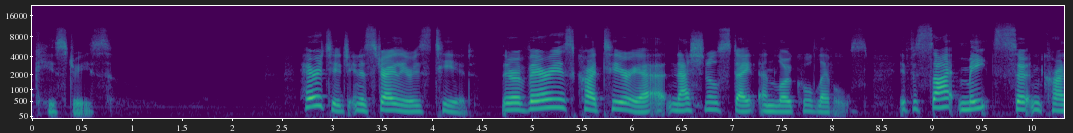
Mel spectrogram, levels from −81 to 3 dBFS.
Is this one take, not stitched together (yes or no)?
yes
